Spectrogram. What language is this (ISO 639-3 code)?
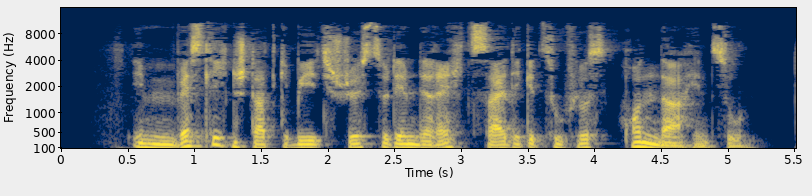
deu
